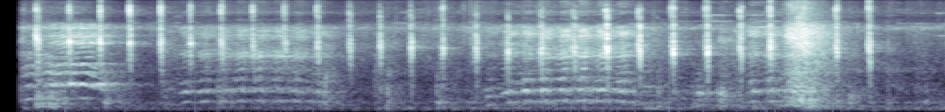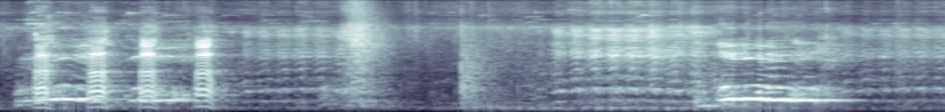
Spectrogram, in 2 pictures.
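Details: Breeding buck goat for sale at a goat farm in Delua, Paschim Medinipur, West Bengal, India: wavering, pulsed bleats repeated several times over about nine seconds, with rapid clicking early on and people talking nearby.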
